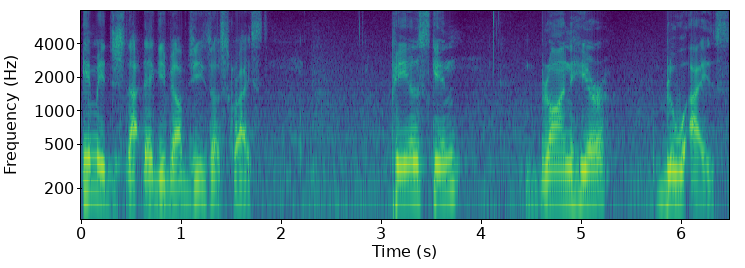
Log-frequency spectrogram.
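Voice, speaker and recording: Speaking at a fairly slow pace, a man with a Jamaican accent has a fairly high-pitched voice. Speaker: cricket commentator and former cricketer. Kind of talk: interview answer. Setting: studio.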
